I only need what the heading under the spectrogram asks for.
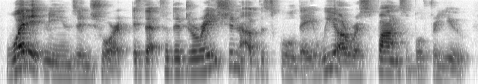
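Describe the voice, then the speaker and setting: A woman's voice: sits low, animated, brisk, fairly bright tone. A woman voicing a huge, bald, stern male school principal who lectures, in a storybook read-aloud.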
